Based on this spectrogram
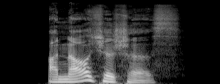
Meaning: strong/mixed nominative/accusative neuter singular of anarchisch
- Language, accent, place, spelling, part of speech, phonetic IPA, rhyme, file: German, Germany, Berlin, anarchisches, adjective, [aˈnaʁçɪʃəs], -aʁçɪʃəs, De-anarchisches.ogg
